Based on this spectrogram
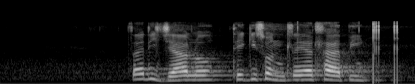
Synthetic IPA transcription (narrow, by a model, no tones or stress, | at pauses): t͡sʼadid͡ʒalɔtʰekʼisɔn̩t͡ɬʼɛjat͡ɬʰaːpʼi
